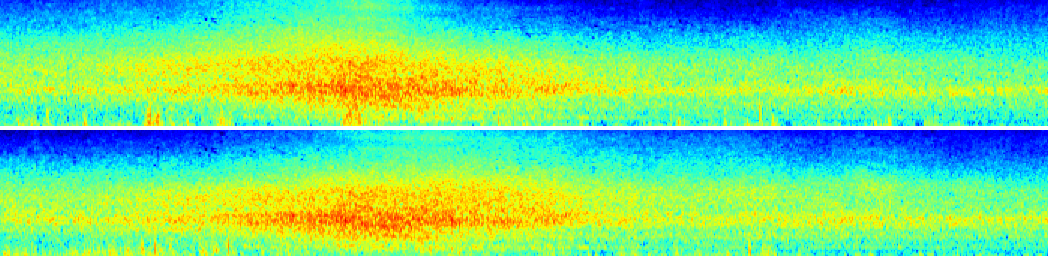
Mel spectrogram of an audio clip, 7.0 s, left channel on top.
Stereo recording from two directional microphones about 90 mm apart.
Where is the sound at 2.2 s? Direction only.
80° left.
